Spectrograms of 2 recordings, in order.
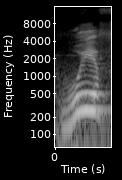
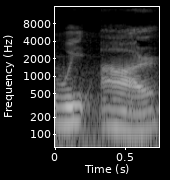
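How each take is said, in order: First: The two words are shortened into one syllable. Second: The two words are said separately and fully. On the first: The speaker calls it right. "we're friends" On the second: The speaker calls it wrong. "not we are"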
